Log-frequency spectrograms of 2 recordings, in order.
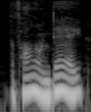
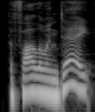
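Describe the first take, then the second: First: It is read in a put-on narrator voice. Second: It is read in the speaker's plain voice.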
